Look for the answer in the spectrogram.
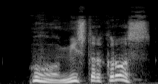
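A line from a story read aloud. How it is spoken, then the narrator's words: Exclaiming. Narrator (Russian): воскликнул Харви Дуб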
